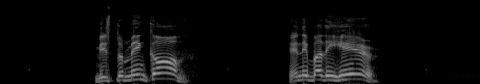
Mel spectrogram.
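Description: A man calls out questioningly.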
